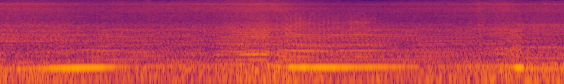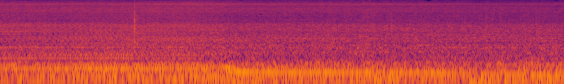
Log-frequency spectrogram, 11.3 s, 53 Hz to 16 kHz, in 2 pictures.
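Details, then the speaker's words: 2006 Ford F-350 King Ranch 4WD, 6.0L Powerstroke diesel with straight pipe, accelerating onto highway: deep throaty rumble climbing smoothly with crisp exhaust rap, no knocks or misses; normal diesel exhaust under acceleration. "pipes are always great on six so's they rap out a little i think they one of the better sounding trucks"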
